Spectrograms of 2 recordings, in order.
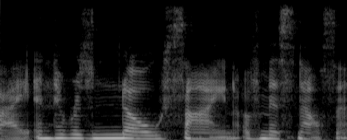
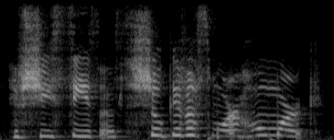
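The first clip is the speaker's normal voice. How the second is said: put-on higher, anxious kids' voice; scared kids; 9 semitones higher than usual. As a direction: fret like frightened children.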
